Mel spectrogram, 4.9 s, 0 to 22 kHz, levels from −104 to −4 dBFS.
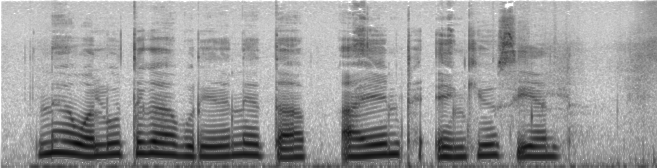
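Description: No technical faults are audible anywhere in this speech.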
